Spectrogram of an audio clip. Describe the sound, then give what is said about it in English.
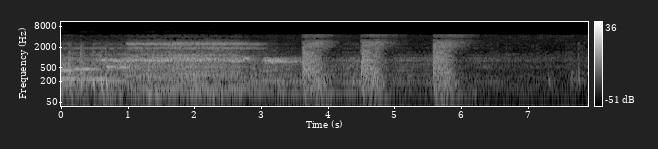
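A car engine roars loudly, coming hard at the speakers with a dense rumbling drone, then three sharp, heavy bursts crack out over the fading motor noise. “Hey, that car. Coming hard at”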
